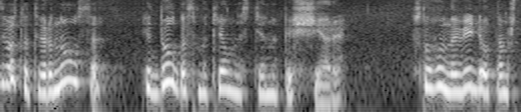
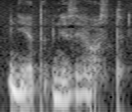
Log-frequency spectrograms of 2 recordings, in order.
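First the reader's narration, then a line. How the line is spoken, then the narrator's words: Quiet reply. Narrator (Russian): так же тихо ответил ежевика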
